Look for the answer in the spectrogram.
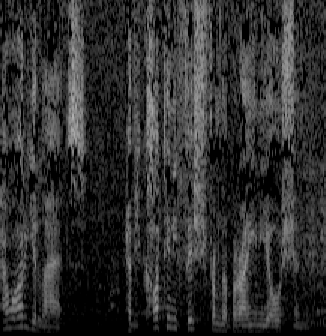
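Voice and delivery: soft, pitch-swinging put-on Scottish accent.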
